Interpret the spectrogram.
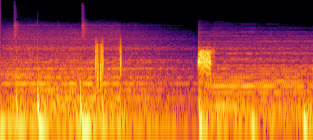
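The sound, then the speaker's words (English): A car engine rumbles low and steady at moderate volume as the car approaches an abandoned house, its throbbing drone punctuated by a few soft knocks and a brief brighter clatter partway through. No one speaks. “And I swear, it was right when I reached that conclusion that I heard the car approaching the abandoned house.”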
